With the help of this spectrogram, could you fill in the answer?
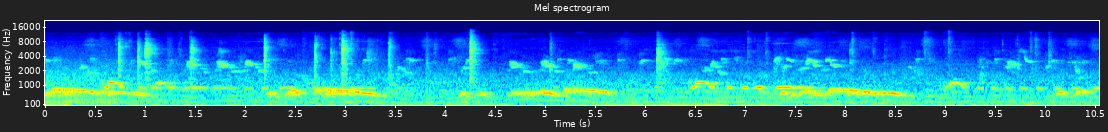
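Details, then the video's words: Zebra doves giving soft, rapid staccato cooing trills in short bursts, several phrases rising and falling slightly over ten seconds, with faint chirps from other small birds and a low steady hum behind. "Doves - the Zebra Doves"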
